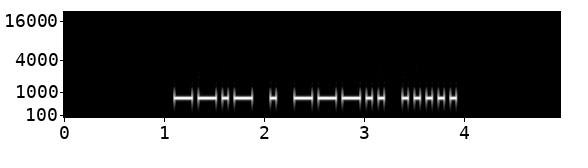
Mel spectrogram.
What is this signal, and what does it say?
Morse code, heard as a keyed tone, about 20 wpm, 700 Hz. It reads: QE85
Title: Four Letter-Number Combinations - 20wpm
